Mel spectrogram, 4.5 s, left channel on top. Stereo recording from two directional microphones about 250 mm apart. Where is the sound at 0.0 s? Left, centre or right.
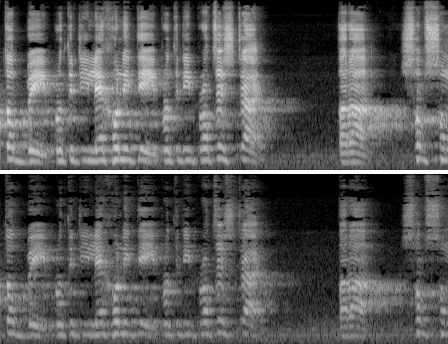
Left.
